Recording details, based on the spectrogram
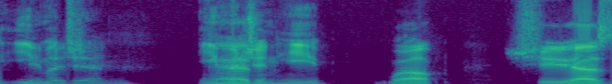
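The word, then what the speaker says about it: Imogen: every time I see I see IM aene but it's actually imin imin Heap well she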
